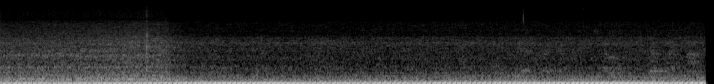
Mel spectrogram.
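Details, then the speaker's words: Hyundai Sonata with an added exhaust cutout valve; when it is opened the flow bypasses the standard path, giving a deep, throaty, loud open idle burble with a steady low pulse around four per second; exhaust cutout valve open, loud exhaust. "lah sini kalau dia buka masuk ke jalur ini jalur ini itu jalur standar yang ini tapi kalau itunya ditutup yang sebelah sini ditutup otomatis aliran udaranya ke sini Jadi yang ini yang bunyinya Gitu Bos"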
